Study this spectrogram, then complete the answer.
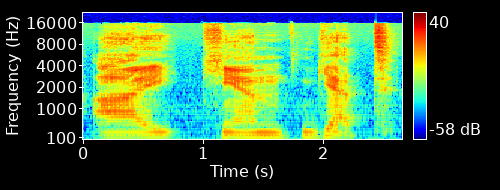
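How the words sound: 'Can' is low and unstressed, below 'I'. It means the speaker is able to get it. The speaker calls it right. "can이 I보다 내려가면 좋아요"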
